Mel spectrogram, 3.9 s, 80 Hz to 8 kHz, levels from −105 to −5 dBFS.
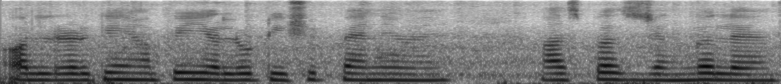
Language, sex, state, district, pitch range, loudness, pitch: Hindi, female, Bihar, West Champaran, 220-230 Hz, -18 LUFS, 225 Hz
